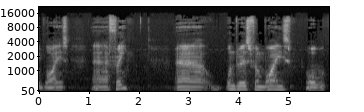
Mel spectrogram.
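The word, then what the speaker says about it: Ys: I think it's pronounced Ease, but a lot of people say Wise.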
